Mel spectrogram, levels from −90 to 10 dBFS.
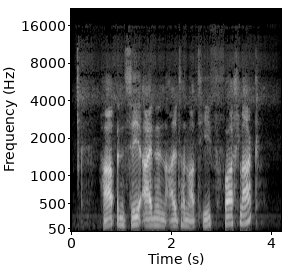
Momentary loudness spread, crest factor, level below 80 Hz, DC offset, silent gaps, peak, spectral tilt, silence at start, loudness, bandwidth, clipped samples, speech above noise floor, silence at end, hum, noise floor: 16 LU; 18 dB; -66 dBFS; under 0.1%; none; -2 dBFS; -4 dB/octave; 0.1 s; -18 LUFS; 17 kHz; under 0.1%; 22 dB; 0.45 s; none; -40 dBFS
